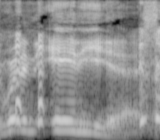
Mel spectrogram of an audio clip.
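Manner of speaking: mock scornful voice. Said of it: "We're like".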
